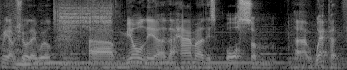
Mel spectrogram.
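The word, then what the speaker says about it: Mjölnir: is to work out how to pronounce it which is Mjolnir in our movie at the moment till somebody corrects me I'm sure they will Mjolnir the hammer this awesome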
